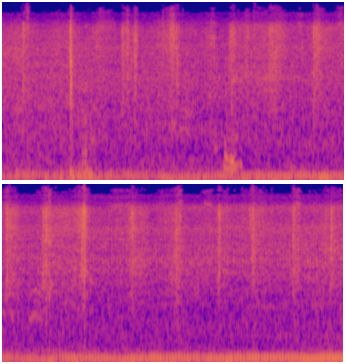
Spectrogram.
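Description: A small off-road car's engine hums as it drives slowly over sand.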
